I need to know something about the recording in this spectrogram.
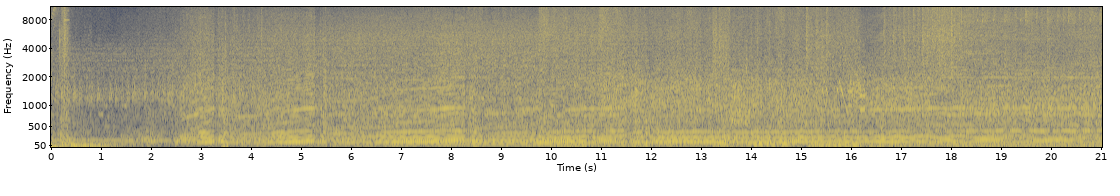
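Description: Tyres roar on the road at high speed.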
